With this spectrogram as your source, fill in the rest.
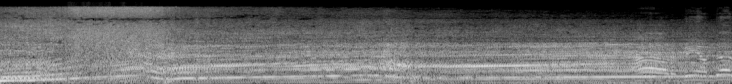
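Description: Drag race cars, a Mustang against a BMW, accelerating hard at an outlaw grudge-racing track, engines roaring loudly with rising revs throughout, while people talk over the noise.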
